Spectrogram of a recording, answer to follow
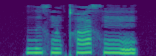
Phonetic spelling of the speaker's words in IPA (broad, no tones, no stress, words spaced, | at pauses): ðɨxõlqʰa xõ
